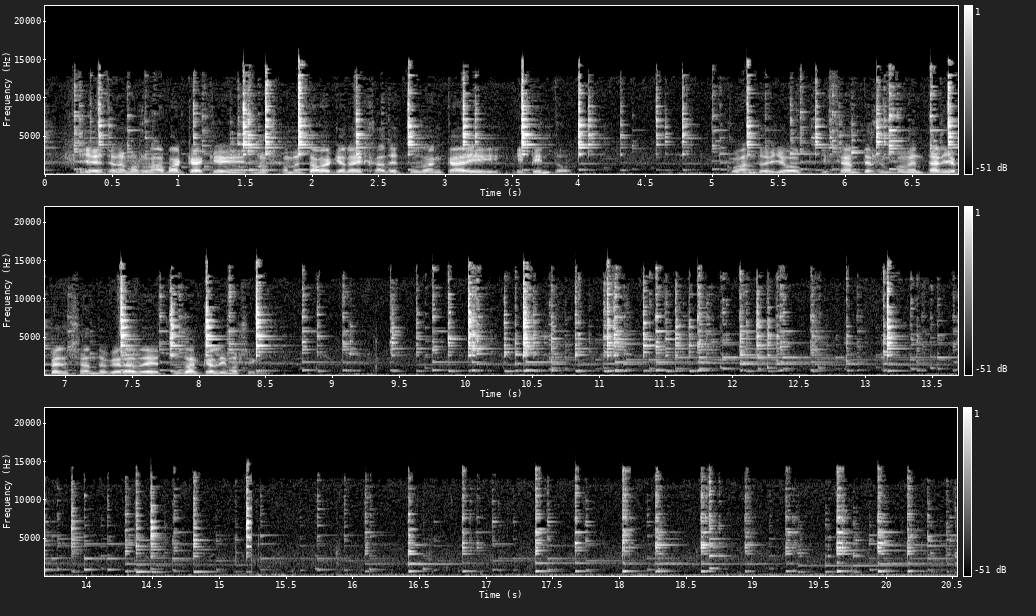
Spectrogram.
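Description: A cowbell clanks as a grazing cow moves its head.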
